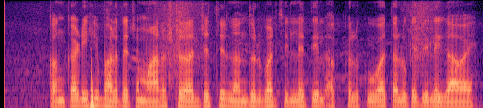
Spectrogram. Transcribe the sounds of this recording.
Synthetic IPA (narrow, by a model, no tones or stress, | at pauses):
kəŋkaɽiːɦiːbʱaɾt̪at͡ɕaməɦaɾaʂʈɾəɾad͡ʑjat̪iːlnənd̪uːɾbʱaɾd͡ʑilːjat̪iːlə̰kːəlkuʋat̪alukjat̪iːleɡaʋaj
